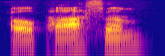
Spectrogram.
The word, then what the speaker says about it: opossum: Possums are disgusting. I hate possums. You know it's opossum when you spell it. Yes, but it's pronounced possum.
